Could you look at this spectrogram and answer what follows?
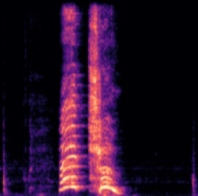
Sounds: Sneeze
